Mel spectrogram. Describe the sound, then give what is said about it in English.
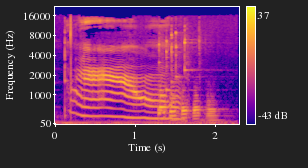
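A person imitates a cat's meow: one drawn-out, whiny vocal tone that slides down in pitch, followed by a few short, choppy voiced sounds, fairly loud. “Meow.”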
